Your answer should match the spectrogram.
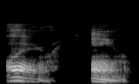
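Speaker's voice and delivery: "Are" with the English R, tongue curled back, no French rolled R. Shown as a demonstration. Teacher models the English R for French pupils. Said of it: "avec ce R particulier".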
